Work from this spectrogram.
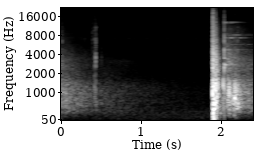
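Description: A single loud, sharp crack from a Ruger GP100 revolver chambered in .22LR, close by, followed by a brief ringing tail; a faint click is heard shortly before in otherwise quiet surroundings.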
